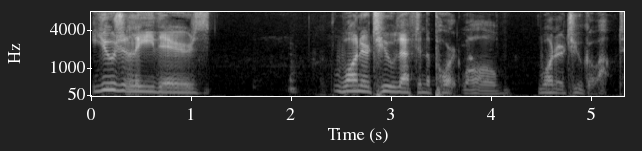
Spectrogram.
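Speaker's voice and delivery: loud, dismissive, condescending dwarf voice. Game master as a three-foot-tall character answering a player's question: condescending dwarf voice. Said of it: "He's not 3 feet tall. He's 6 feet tall. I'm 3 feet tall. / I'm 3 feet tall. / Of course he's condescending".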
